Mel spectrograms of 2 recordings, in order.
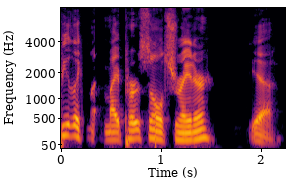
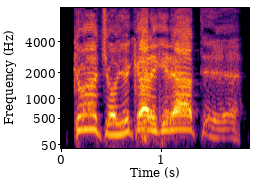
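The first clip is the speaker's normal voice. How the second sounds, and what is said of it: Yelling impression of Rocky's old trainer. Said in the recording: “Remember how Rocky had the old guy that used to like yell at him all the time? ... just yell at me in that stupid voice.”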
